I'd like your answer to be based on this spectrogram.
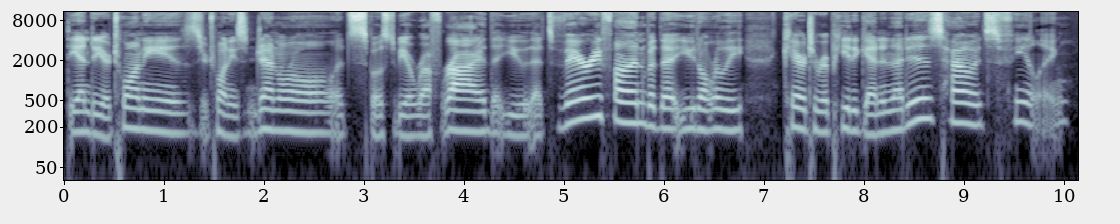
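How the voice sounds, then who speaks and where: Hosting a laid-back Q&A podcast, a late-twenties woman rambles frankly and chattily, swears freely, laughs a lot and often restarts her sentences. She speaks at a normal speed in a mellow, smooth voice that sits a little low, recorded close up in a dead room with no room sound.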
